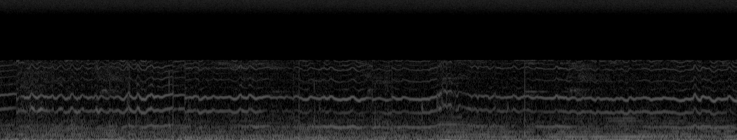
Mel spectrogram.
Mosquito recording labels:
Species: Anopheles dirus; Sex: female; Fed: blood-fed; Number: one; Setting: cup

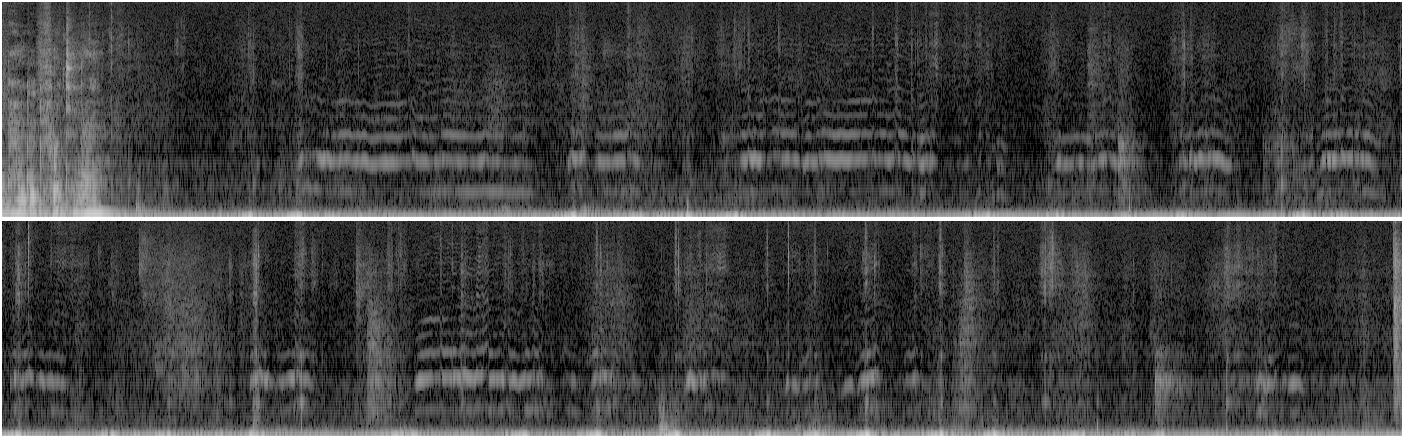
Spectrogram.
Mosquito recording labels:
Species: Anopheles squamosus; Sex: female; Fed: unfed; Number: one; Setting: cup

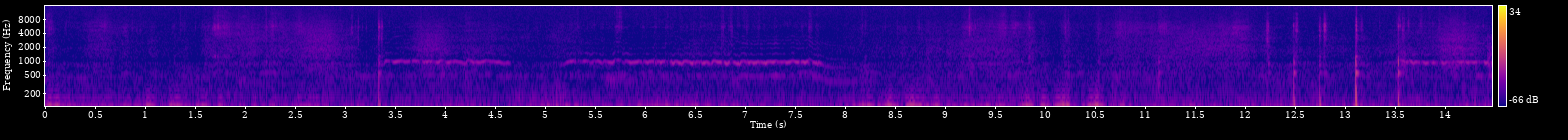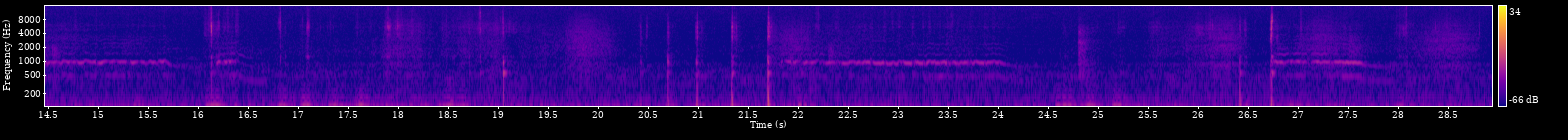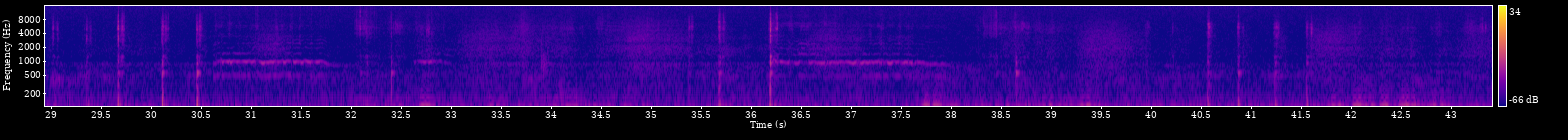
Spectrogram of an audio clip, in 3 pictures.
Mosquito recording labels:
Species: Culex pipiens complex; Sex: female; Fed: unfed; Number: one; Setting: cup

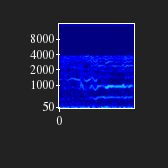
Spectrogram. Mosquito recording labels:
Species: mosquito; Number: one; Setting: cup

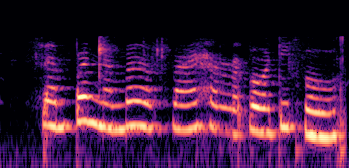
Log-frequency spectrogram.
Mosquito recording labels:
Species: no mosquito; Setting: cup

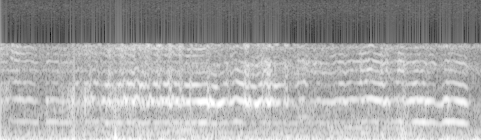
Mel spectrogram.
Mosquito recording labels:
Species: mosquito; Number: one; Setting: cup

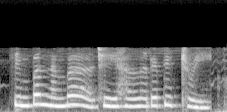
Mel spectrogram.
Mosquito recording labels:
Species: no mosquito; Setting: cup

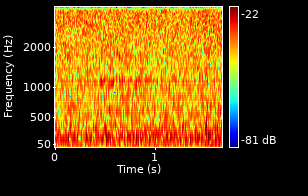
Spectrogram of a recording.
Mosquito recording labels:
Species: Anopheles gambiae s.s.; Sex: female; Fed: unfed; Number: one; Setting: insect culture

